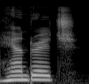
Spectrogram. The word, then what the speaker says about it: Handrich: And my name is Debby Handrich. It's spelled exactly like it sounds, H-A-N-D-R-I-C-H.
